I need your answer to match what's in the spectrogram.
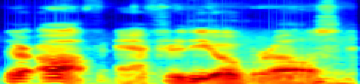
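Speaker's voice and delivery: usual speaking voice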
